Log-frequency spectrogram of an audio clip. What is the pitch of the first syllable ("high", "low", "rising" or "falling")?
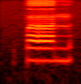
low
